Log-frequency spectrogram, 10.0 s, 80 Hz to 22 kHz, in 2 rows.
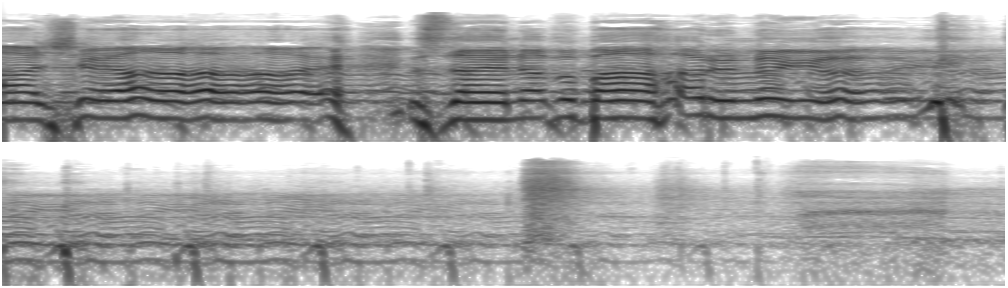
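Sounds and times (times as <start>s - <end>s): faint breaths: 7.5s - 10.0s.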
